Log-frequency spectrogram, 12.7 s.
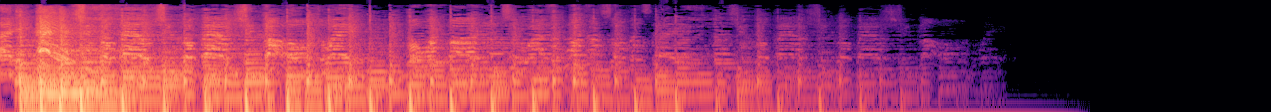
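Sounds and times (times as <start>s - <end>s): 
Christmas song: 0.0s - 10.0s.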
